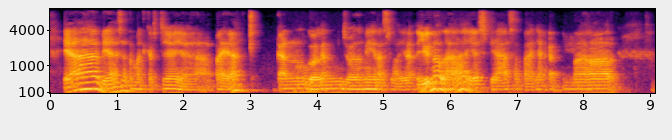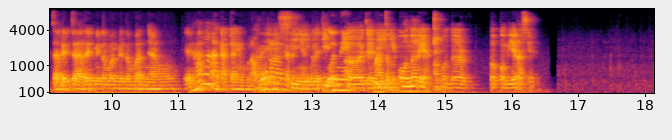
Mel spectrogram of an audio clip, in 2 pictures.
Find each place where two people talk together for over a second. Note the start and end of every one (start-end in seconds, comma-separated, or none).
12.1-14.2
